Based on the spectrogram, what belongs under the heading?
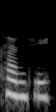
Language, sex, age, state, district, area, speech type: Hindi, female, 30-45, Madhya Pradesh, Jabalpur, urban, conversation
